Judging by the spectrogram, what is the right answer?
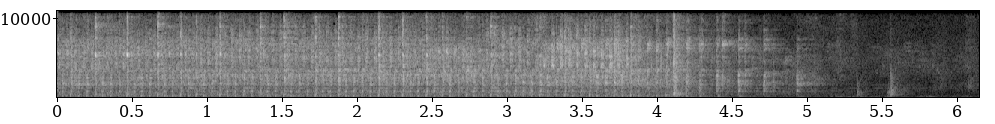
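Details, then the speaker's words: KASEI two-stroke fertilizer/rice broadcast blower on 2T-gasoline mix, after a stuck carburetor float needle that stopped fuel flow was freed: it buzzes with a steady even beat for about four seconds, then shuts off cleanly. Running normally after the fix. "สตาร์ทติดเรียบร้อยแล้วนะครับนี่ก็คือวิธีการแก้ไขนะครับเครื่องพ่นข้าวเนี่ยครับคาเซอิรุ่นนี้ครับ"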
